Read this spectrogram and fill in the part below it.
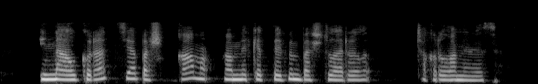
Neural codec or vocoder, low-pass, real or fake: codec, 16 kHz, 1.1 kbps, Voila-Tokenizer; 7.2 kHz; fake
